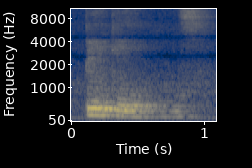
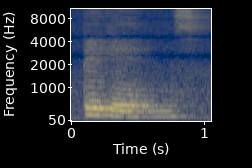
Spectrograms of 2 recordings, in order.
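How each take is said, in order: The two takes are said the same way.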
